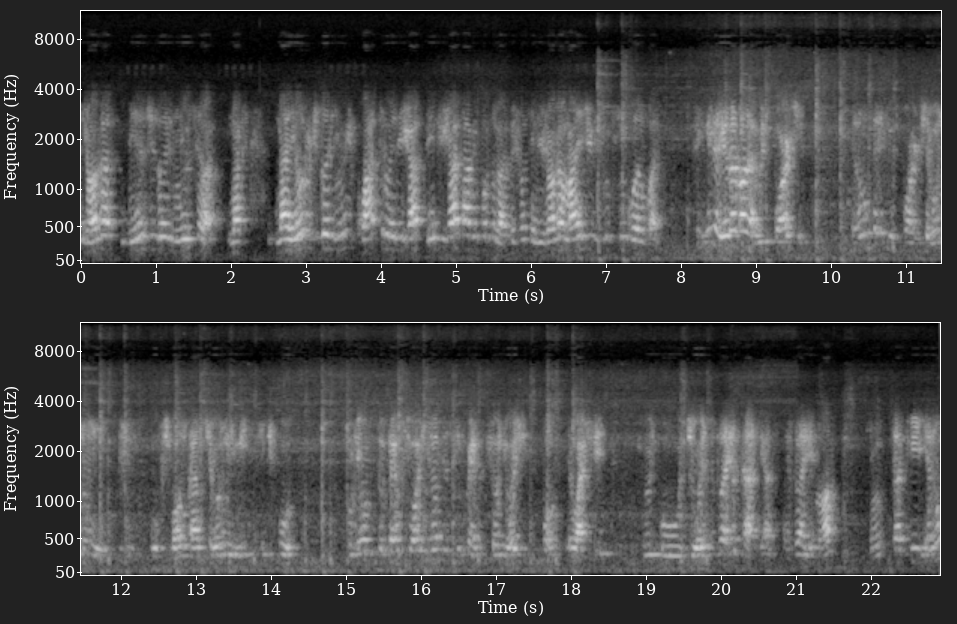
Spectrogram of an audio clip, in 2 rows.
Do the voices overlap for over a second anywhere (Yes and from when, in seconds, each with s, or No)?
No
